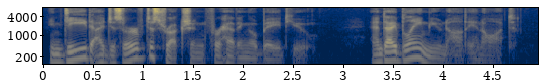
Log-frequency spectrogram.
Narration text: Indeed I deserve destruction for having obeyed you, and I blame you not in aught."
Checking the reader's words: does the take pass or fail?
pass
